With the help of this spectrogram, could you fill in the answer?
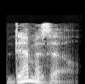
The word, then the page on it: damozel: British English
